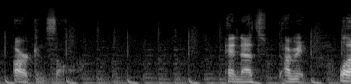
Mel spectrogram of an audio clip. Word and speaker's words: Arkansas: that it's spelled Aransas but legally it is pronounced Arkansas and that's I mean well that's how it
